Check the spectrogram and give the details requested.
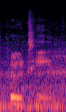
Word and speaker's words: poutine: see towards you like Putin but then is that how you say it no just Putin and you're not okay you know what stop it's poutine I'm trying to teach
